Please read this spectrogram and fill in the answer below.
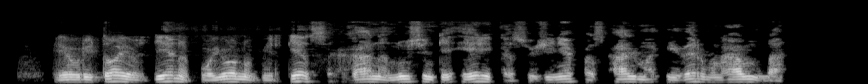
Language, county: Lithuanian, Klaipėda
